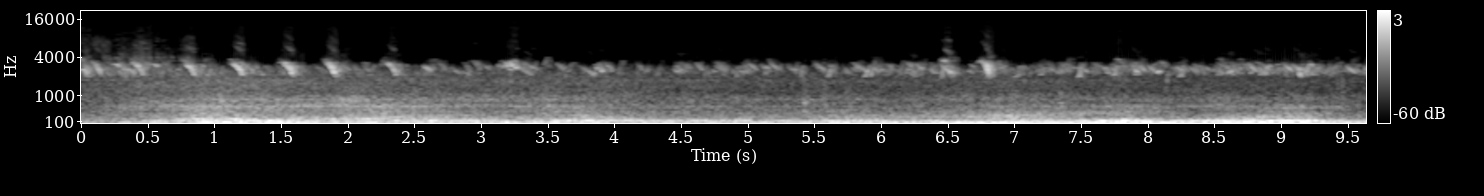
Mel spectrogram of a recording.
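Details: A group of two-day-old chickens, newly brought home, cheeps in quick succession, about three short falling peeps a second, over heavy low-pitched rumbling noise.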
